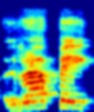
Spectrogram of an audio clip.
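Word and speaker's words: rapé: know I it uh the thing I don't like is that it is spelled like rape it except the accent is on the E so it's rap but uh it can also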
